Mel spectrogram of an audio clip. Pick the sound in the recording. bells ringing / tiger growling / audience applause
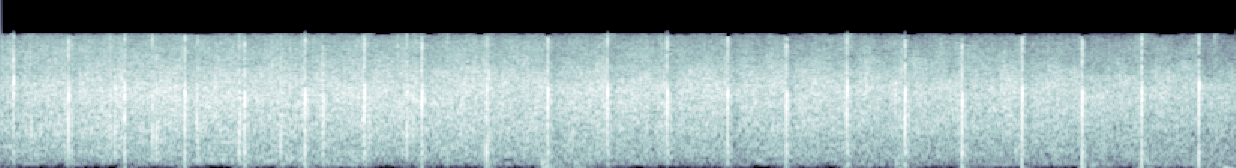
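audience applause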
